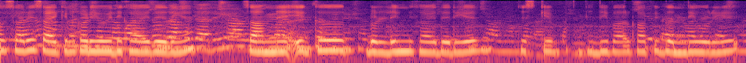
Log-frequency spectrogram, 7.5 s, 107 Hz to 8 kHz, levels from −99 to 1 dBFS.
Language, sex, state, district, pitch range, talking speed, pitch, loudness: Hindi, female, Bihar, Begusarai, 230-250 Hz, 185 wpm, 235 Hz, -16 LUFS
